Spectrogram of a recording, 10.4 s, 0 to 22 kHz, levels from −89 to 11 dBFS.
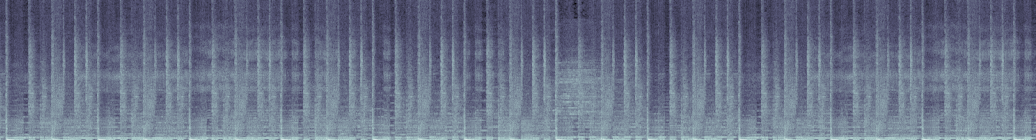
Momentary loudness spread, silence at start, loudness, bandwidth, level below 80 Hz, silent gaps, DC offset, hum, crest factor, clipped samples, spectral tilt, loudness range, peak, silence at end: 1 LU; 0 s; -13 LUFS; over 20 kHz; -22 dBFS; none; under 0.1%; none; 12 dB; under 0.1%; -4 dB/octave; 0 LU; 0 dBFS; 0 s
